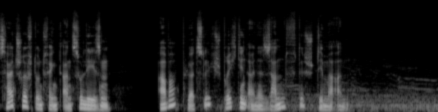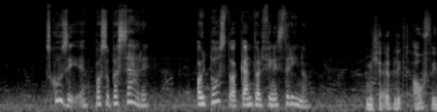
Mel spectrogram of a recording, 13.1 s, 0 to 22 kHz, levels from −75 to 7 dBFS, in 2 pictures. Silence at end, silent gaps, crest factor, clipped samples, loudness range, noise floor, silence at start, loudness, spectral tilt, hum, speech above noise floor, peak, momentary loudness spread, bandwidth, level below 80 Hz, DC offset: 0 s; 2.15-2.19 s; 20 dB; under 0.1%; 7 LU; -73 dBFS; 0 s; -25 LUFS; -5 dB/octave; none; 48 dB; -6 dBFS; 22 LU; 19 kHz; -44 dBFS; under 0.1%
